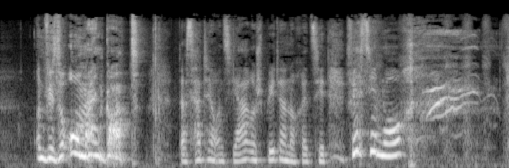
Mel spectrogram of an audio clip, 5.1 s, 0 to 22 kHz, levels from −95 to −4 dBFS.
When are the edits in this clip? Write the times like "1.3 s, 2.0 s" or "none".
1.7 s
